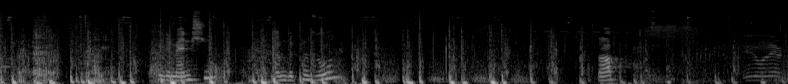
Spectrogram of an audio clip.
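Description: Horse hooves thud steadily on a dirt road.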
